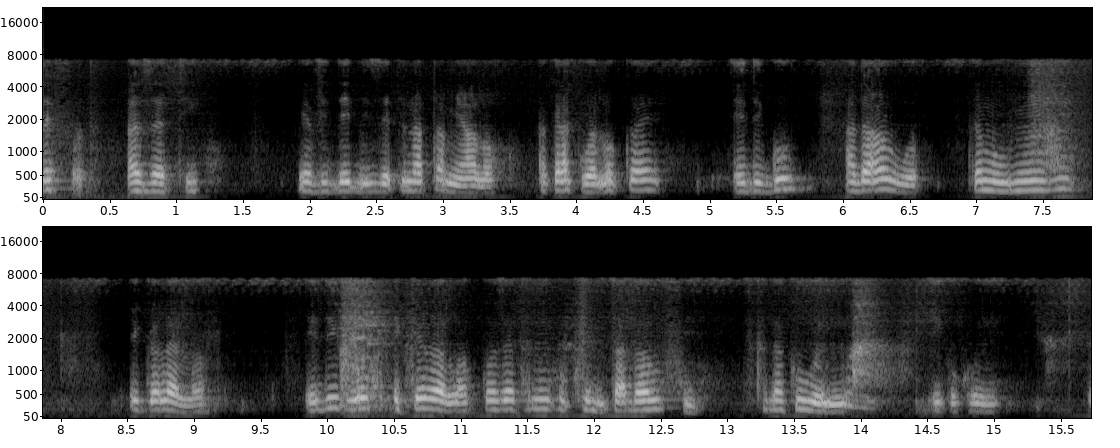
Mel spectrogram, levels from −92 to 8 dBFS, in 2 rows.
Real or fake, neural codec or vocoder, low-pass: fake; codec, 16 kHz, 0.4 kbps, LongCat-Audio-Codec; 7.2 kHz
